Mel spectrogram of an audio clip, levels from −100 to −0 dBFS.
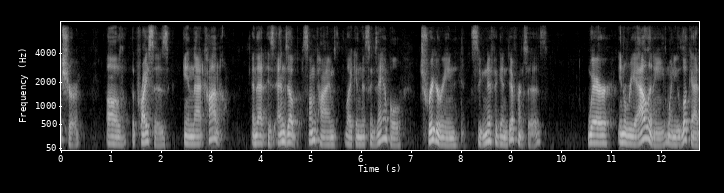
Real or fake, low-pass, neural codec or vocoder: fake; 7.2 kHz; codec, 16 kHz, 4.8 kbps, FACodec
